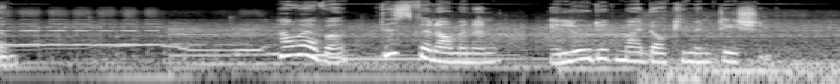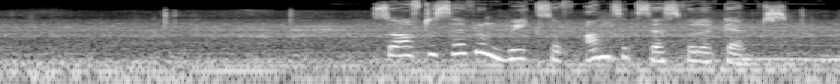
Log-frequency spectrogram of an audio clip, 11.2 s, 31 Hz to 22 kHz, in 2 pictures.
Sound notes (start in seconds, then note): 0.2 enigmatic music; 5.3 car engine revving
